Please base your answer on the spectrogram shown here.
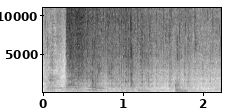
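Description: Cumin seeds hit very hot oil and burn, bursting into a loud, close, crackling sizzle that keeps spitting and popping steadily.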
